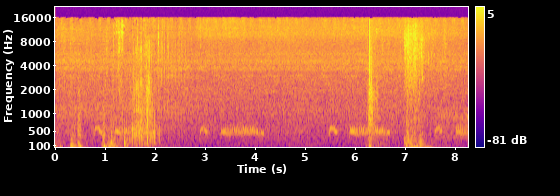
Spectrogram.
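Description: A bow's string twangs as an arrow is loosed.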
